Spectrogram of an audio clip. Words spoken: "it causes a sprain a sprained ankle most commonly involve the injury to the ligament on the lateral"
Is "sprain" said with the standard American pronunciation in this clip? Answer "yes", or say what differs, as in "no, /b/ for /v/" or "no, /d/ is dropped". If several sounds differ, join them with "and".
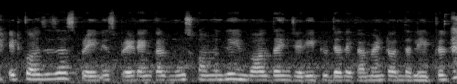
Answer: no, /p/ is dropped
